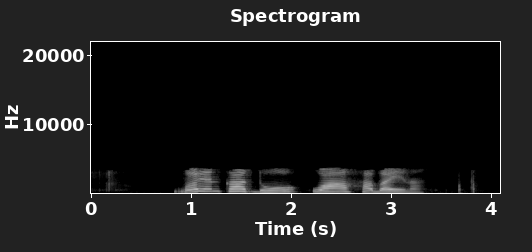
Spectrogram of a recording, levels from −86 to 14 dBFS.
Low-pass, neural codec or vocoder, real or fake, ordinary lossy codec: 3.6 kHz; codec, 24 kHz, 1.2 kbps, DualCodec; fake; MP3, 24 kbps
